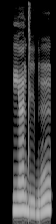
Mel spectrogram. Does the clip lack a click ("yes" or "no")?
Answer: yes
